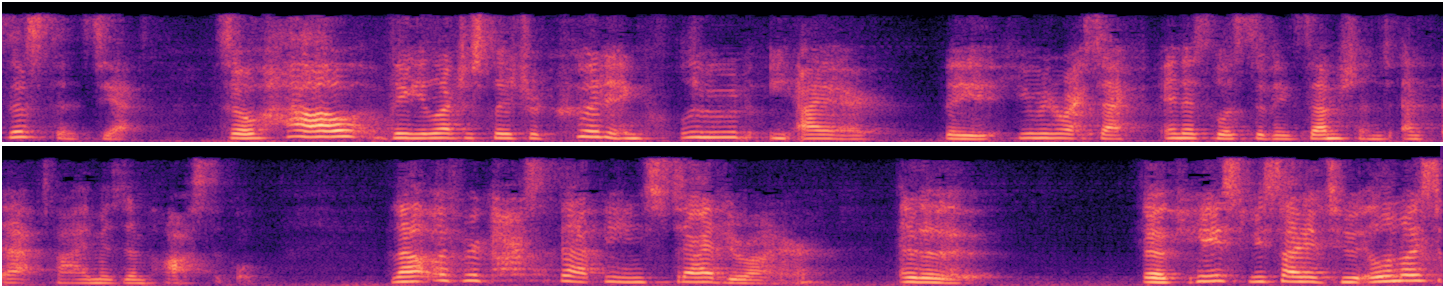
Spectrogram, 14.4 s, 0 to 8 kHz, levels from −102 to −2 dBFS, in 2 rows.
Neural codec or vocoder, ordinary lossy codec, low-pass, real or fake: codec, 16 kHz in and 24 kHz out, 0.6 kbps, FocalCodec, streaming, 2048 codes; MP3, 48 kbps; 7.2 kHz; fake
